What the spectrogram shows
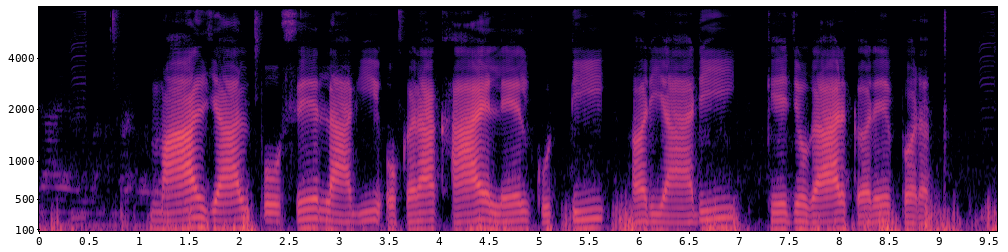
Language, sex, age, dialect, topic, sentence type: Magahi, male, 41-45, Western, agriculture, statement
